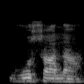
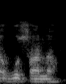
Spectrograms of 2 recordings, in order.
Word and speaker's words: غسالہ: کی جاتی ہے غسالہ۔ غسالہ یہ اصل تلفظ ہے، غائن کے اوپر پیش ہے، غسالہ، غسالۃ الماء۔ مثلا آپ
